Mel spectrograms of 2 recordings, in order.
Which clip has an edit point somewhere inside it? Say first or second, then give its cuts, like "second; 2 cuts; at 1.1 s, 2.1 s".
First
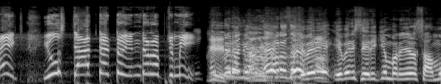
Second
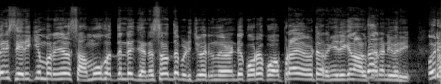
first; 1 cut; at 2.0 s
